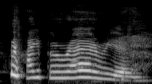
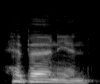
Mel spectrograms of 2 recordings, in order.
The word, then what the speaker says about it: Hibernian: name of the team yet I have herian hiber Arian hiber Arian hian hian I don't know I can't pronounce it Hibernian Hibernian well that's what I was going for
